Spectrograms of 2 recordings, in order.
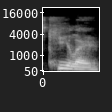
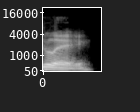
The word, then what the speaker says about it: Kiley: we were oh and it's keay by the way uh as far as like keay yep oh that's quite a flare yeah even though it's quite it's spelled k i l y right and so what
